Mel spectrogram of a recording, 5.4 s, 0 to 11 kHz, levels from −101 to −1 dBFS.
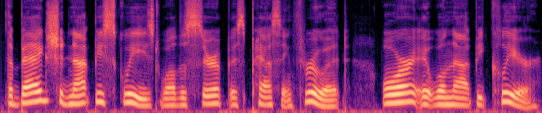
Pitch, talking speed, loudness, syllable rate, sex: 185 Hz, 210 wpm, -16 LUFS, 4.6 syllables/s, female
